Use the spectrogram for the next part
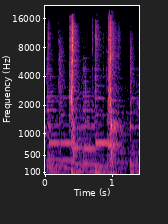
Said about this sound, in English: And we're just going to finely slice.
